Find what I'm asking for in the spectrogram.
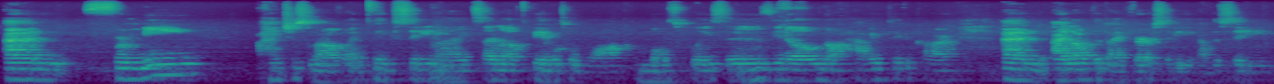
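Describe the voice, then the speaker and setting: A young man from the Bahamas, chatting as a guest in an interview, full of fillers and quick laughs. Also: fairly low pitch, fairly even intonation, sharp tone. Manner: chatty, laughing, many "like" and "you know" fillers. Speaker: musician guest. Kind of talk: casual interview chat. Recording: echoey room, distant mic, light noise.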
